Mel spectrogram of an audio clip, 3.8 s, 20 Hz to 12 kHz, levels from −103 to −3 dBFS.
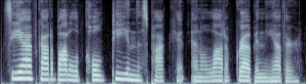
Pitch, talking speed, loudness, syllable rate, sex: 185 Hz, 295 wpm, -20 LUFS, 6.4 syllables/s, female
